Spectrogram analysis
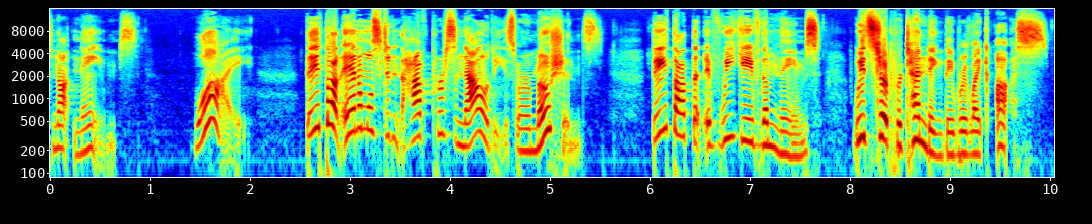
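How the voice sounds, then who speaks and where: Very high, lively woman reading to children. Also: dry recording, clean studio sound. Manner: animated, dramatic emphasis with drawn-out phrases. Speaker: read-aloud narrator of children's books. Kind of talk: expressive children's picture book read-aloud.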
